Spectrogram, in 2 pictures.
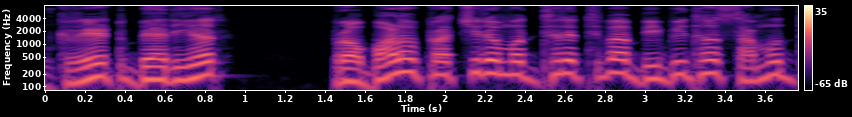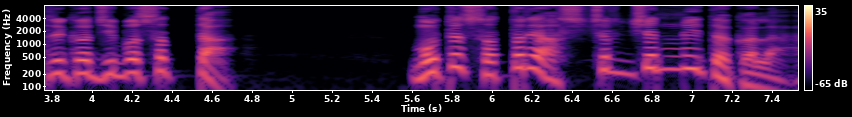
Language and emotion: Odia, surprised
